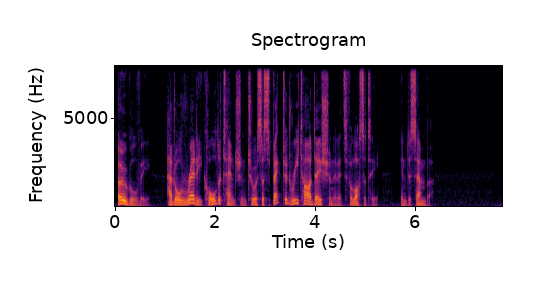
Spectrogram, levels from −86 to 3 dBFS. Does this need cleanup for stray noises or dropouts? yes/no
no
